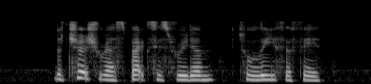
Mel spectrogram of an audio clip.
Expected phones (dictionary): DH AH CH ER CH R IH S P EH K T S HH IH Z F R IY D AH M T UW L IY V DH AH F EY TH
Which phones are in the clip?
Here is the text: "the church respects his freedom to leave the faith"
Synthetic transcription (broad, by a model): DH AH CH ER CH R IH S P EH K T S HH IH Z F R IY D AH M T UW L IY V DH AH F EY TH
